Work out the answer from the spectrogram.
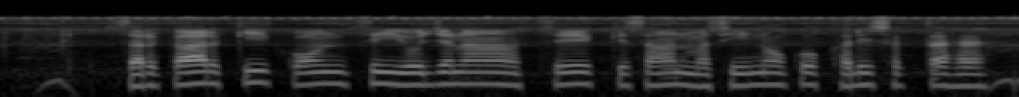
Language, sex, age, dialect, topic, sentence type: Hindi, male, 25-30, Kanauji Braj Bhasha, agriculture, question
